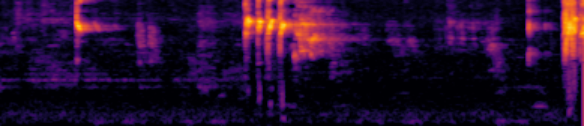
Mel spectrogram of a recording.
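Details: Lovebirds in a breeding pairing session; an isolated piercing squeak, then a harsh stuttering chatter of rapid notes, followed by faint quiet chirps and a final loud shriek.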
